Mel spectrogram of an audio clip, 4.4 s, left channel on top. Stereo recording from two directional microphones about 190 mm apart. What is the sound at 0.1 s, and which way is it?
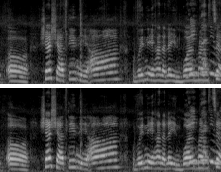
Speech, 35° right (ahead or behind).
